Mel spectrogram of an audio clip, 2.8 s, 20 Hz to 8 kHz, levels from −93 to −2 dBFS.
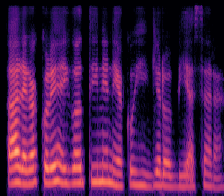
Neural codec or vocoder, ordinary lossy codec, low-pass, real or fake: codec, 16 kHz, about 1 kbps, DyCAST, with the encoder's durations; none; 7.2 kHz; fake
